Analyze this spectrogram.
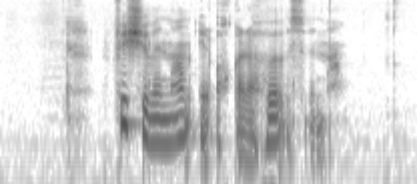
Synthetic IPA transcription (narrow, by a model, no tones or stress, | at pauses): fɪʃəʋɪnanɛ̰ːɾɔka̰ɾa̰høːʋəsʋɪ̰na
